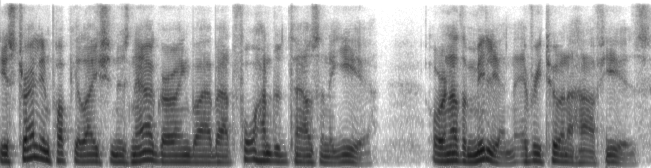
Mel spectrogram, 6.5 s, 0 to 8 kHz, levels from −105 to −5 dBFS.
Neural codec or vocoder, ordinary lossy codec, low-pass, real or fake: none; AAC, 48 kbps; 7.2 kHz; real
